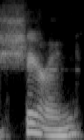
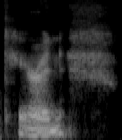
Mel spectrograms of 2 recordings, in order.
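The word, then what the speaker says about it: Charon: And I have a daughter named Sharon, or Karen. It's spelled with a ch.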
